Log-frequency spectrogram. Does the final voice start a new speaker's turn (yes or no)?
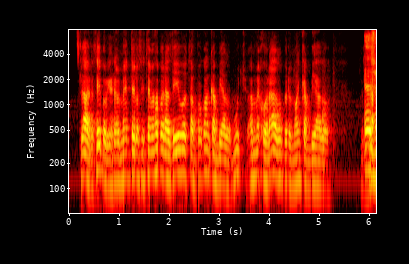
yes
